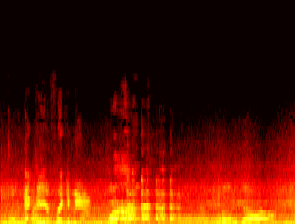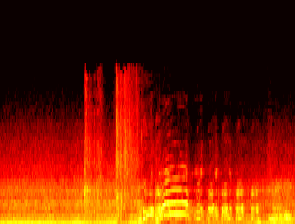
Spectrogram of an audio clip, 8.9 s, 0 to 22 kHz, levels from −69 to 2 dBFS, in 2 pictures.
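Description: From 5.29 to 7.71 s a train of clicks, about fifteen similar pops at an uneven 5.8 per second, ticks about 5 dB above the sound, likely interference; crackle would be denser and more random.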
